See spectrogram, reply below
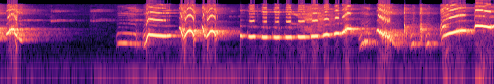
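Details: White-rumped shama of the Medan type, singing heavily as a lure and training song full of varied phrases: a falling whistle, a pause, then loud bright whistles, rising slurs and rapid chattering notes delivered in quick bursts.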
